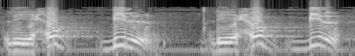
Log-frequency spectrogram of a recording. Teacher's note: Kemudian ada huruf ba di tasdid, maka ditekan.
